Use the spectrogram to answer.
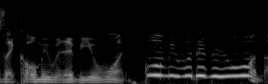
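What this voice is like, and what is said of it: Impression of another person. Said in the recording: “that's a good impression. ... doing Mr. X.”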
